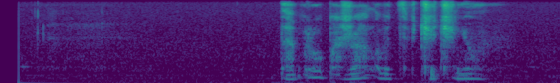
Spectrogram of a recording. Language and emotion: Russian, neutral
